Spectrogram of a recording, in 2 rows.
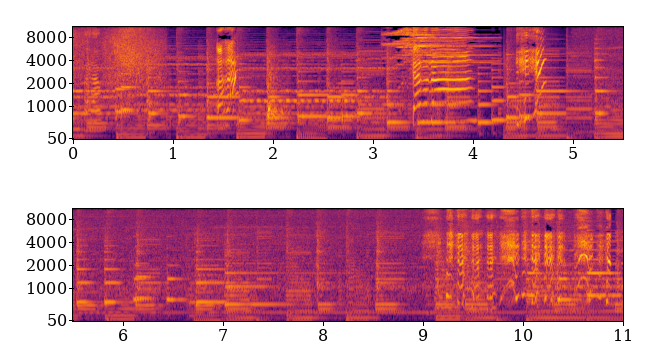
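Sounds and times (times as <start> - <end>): bright background music: 0.0 - 11.0
cartoon baby giggling: 1.4 - 1.8, 9.0 - 11.0.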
